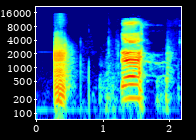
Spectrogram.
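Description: Two short, loud buzzy sounds about a second apart, the second louder and held at one pitch.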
